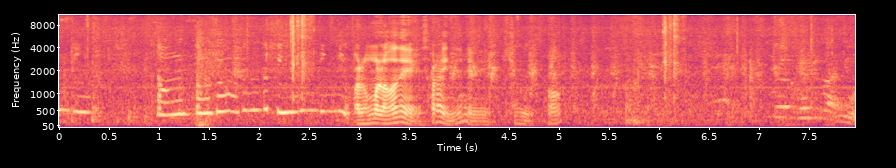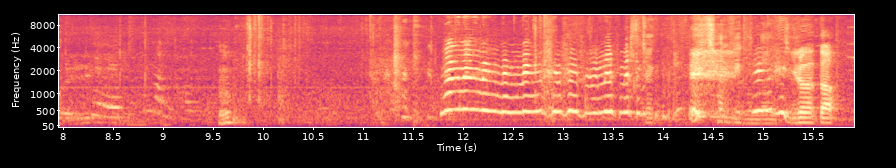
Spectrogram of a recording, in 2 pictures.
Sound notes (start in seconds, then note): 11.7 makes baby noises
